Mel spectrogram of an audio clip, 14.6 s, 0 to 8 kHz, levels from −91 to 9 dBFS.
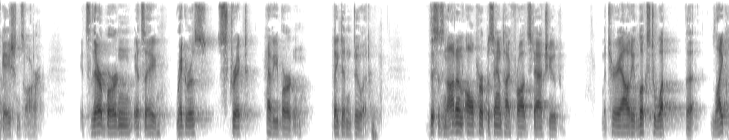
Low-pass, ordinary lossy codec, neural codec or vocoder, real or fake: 7.2 kHz; AAC, 48 kbps; none; real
